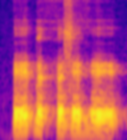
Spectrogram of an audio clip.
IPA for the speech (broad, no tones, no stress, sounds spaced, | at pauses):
ø ɓ ɵ h ɵ z ø ɦ ø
